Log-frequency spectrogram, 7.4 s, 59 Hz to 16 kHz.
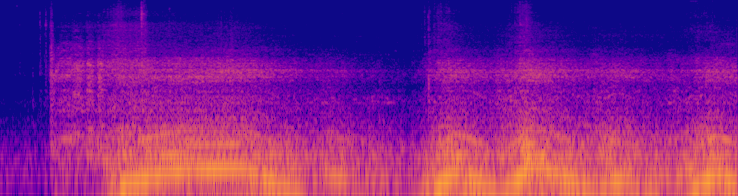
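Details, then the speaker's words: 2002 Ford Crown Victoria 4.6L V8, 103K miles, cold start: revs sag and surge unevenly as the gas pedal eases, stalling right out off throttle and only idling slowly on its own after long pedal; idle air control valve suspected. "see the minute let go of the gas it stalls right out if i keep my foot on the pedal long enough it will eventually run on its own but very slowly"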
